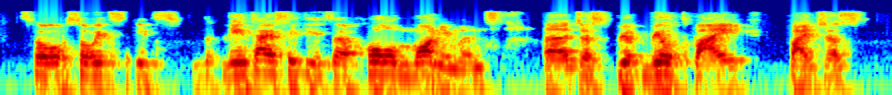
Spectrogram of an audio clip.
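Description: A man speaks with a Portuguese accent. His pitch varies in an ordinary way. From Portugal, Porto. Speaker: comedian. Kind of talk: casual interview. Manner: halting.

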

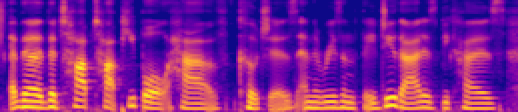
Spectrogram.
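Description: A woman with a Californian accent speaks in a very deep, low pitch, recorded very cleanly against a silent background. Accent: Californian American. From Los Angeles, US. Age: 30s. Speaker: fitness competitor and coach. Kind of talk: casual interview.

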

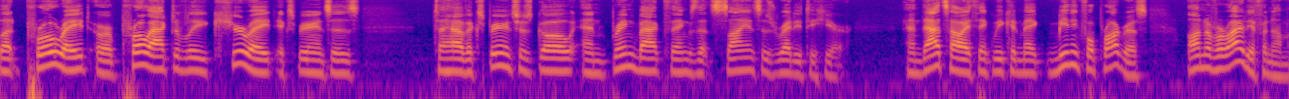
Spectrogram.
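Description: In an ordinary speaking voice, a man with an American accent talks at a fairly high pitch and a moderate pace. His pitch varies in an ordinary way, and the recording is very clean with a silent background. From US Midwest, Chicago. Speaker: entrepreneur, son of a UFO researcher. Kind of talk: casual interview.

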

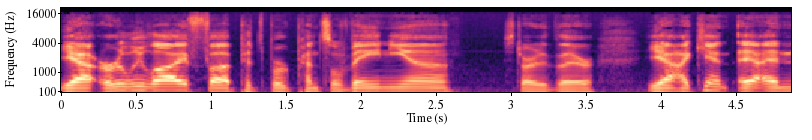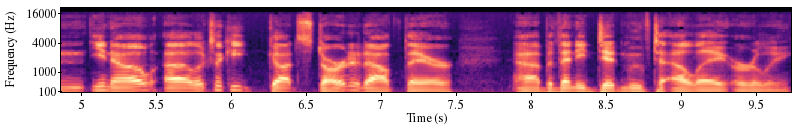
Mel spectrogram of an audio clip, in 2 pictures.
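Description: A man with a plain, everyday voice talks at a moderate pace, medium pitch and ordinary pitch variation, on a very clean recording with a silent background and a dry, close sound with no echo. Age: 30s. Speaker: stand-up comedian. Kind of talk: casual chat.

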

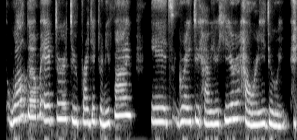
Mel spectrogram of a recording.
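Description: In a Mexican accent, a woman speaks at a very slow pace. Her pitch is high and her tone dark and mellow. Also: lively intonation, very even loudness. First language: Spanish. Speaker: podcast host. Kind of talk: interview. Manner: giggly, laughs often.

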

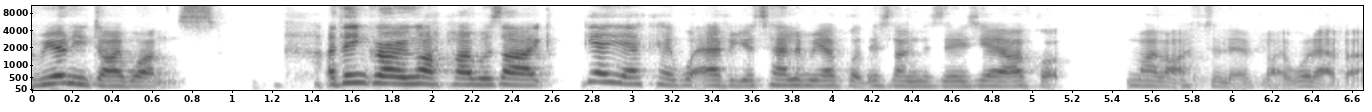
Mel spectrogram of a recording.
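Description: A woman with an Essex accent speaks with lively intonation. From Essex, England. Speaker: motivational speaker and endurance athlete. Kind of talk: casual interview chat.

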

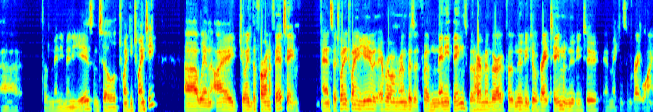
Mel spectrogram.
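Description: A man with an Australian accent speaks at a moderate pace and fairly low pitch, with big swings in loudness. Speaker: winemaker. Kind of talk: casual interview chat.

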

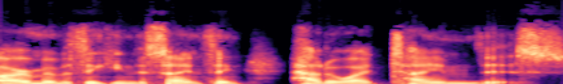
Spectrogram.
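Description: This man has a very deep, low voice and an Australian accent, talking at a moderate pace in a flat monotone. The sound is dry and close with no echo, over a quiet background. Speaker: podcast host. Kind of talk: interview. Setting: studio.

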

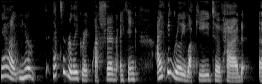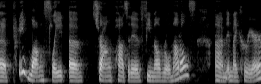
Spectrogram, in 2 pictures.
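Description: A woman with an American accent, fairly low pitch, dark and mellow tone, lively intonation and a moderate pace, in a very clean recording with a silent background. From Pennsylvania, US. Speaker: marketing executive. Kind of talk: panel interview, personal storytelling.

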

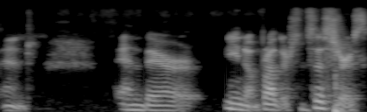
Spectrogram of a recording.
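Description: The tone is bright and sharp, the pace moderate, and the background quiet. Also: woman. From Mexico, came to US at nine. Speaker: actress and immigrant advocate. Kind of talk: casual interview chat.

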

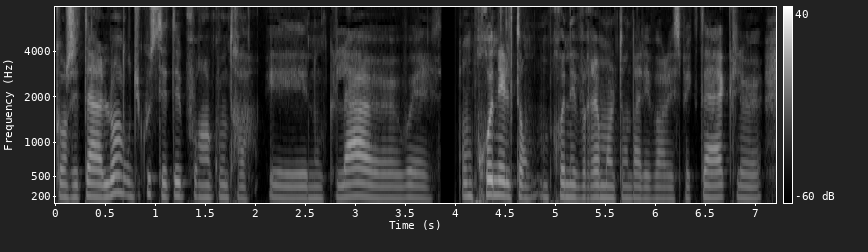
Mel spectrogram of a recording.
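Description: Against a silent background on a very clean recording, a woman speaks at a moderate pace. Her intonation is monotone and flat. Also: medium pitch for a woman. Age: 20s. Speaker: professional dancer. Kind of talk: interview.

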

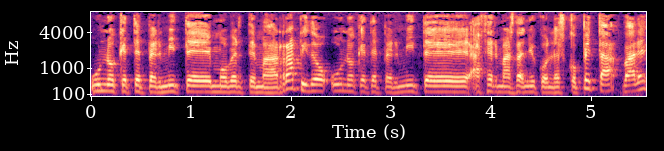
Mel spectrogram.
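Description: A high-pitched male voice with ordinary pitch variation. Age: 40s. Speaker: video game commentator. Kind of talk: casual chat. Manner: animated.

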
